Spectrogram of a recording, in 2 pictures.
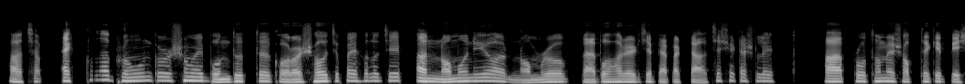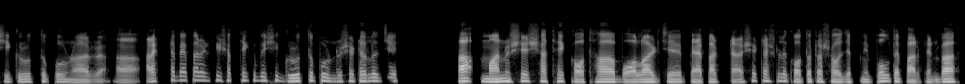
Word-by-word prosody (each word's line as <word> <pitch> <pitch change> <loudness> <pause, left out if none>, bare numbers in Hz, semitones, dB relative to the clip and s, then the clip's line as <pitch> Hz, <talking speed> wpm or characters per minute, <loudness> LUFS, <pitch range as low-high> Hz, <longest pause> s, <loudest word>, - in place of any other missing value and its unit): আচ্ছা। 120 +2 -2 0.3
একলা 210 +6 -8
ভ্রমণ 170 +2 +1
করার 175 -1 -1
সময় 180 -2 +3
বন্ধুত্ব 120 +3 +1 0.2
করার 110 0 +3
সহজ 145 +1 +4
উপায় 165 +1 -1
হল 165 - -3
যে 175 - -1 0.3
আ - - +9 0.2
নমনীয় 150 +6 +2
আর 140 - -1
নম্র 105 +4 -1 0.4
ব্যবহারের 120 +4 +2
যে 125 - +1
ব্যাপারটা 100 +1 -2
আছে 140 - -8
সেটা 175 -3 -6
আসলে 155 0 -5 0.6
আ - - +8 0.2
প্রথমে 145 +1 0
সবথেকে 130 +2 -2
বেশি 110 +3 0
গুরুত্বপূর্ণ। 120 -2 -3
আর 100 - -3 0.3
আ - - 0 0.2
আরেকটা 145 +8 0
ব্যাপার 195 0 -2
আরকি 190 +2 -7
সবথেকে 185 0 -6
বেশি 185 +2 -4
গুরুত্বপূর্ণ 155 0 0
সেটা 160 -2 -1
হলো 160 +1 0
যে 165 - -4 0.7
আ - - +11 0.3
মানুষের 145 +4 +4
সাথে 145 0 +1 0.2
কথা 115 +4 +1 0.2
বলার 110 +3 +4
যে 115 - +2 0.2
ব্যাপারটা 110 +2 0
সেটা 170 -1 -4
আসলে 160 +3 -3
কতটা 120 +4 +1
সহজে 110 -1 +1
আপনি 115 - -4
বলতে 145 0 +3
পারবেন 100 +1 +1
বা 125 - +9
140 Hz, 160 wpm, -24 LUFS, 115-160 Hz, 0.7 s, আ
